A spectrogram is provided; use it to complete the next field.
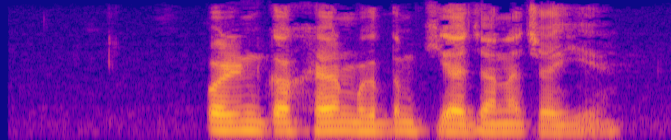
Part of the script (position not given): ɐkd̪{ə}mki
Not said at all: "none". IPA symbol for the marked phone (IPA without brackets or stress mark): ə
